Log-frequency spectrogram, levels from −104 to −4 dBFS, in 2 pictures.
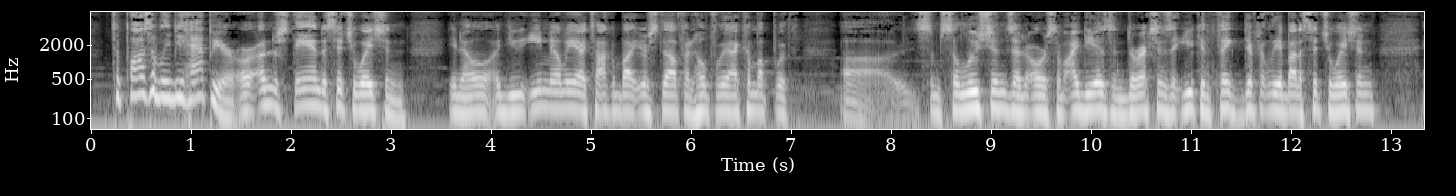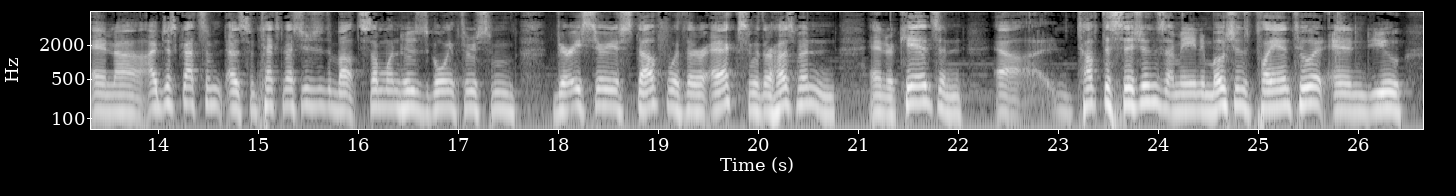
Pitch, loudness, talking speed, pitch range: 140 Hz, -19 LUFS, 185 wpm, 130-160 Hz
